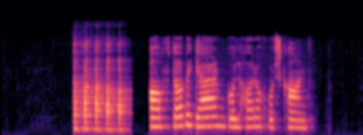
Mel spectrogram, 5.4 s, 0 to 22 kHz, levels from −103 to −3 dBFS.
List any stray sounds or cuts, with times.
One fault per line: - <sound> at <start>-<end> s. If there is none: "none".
- laugh at 1.1-2.0 s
